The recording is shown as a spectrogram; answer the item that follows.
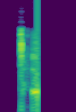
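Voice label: Sheriff's Office Dispatch; wake p25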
